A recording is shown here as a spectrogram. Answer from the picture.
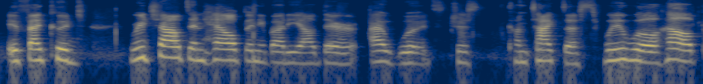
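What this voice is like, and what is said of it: French accent. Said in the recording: “I love that accent, by the way... Love French accent.”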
